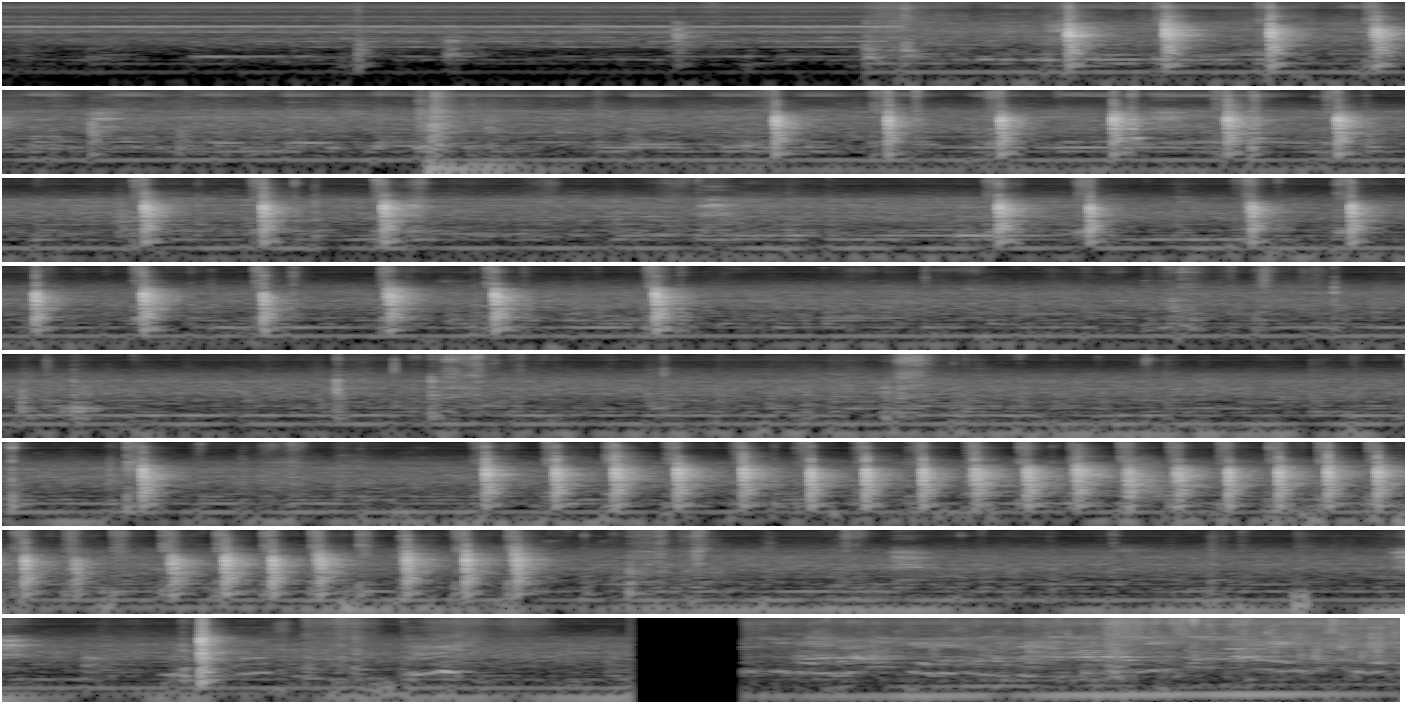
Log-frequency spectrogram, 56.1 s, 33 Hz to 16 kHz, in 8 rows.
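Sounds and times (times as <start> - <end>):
chopping on hard surface: 5.3 - 7.1, 14.7 - 16.2, 37.4 - 45.4.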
